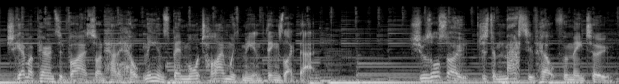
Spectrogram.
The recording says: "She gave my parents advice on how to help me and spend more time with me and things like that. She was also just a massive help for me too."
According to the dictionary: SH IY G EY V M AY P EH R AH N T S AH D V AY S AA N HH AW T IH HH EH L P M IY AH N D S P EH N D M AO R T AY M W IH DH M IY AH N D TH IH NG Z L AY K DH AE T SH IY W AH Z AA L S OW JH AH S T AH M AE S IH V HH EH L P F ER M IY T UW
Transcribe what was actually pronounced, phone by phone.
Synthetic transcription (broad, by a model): SH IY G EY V M AY P EH R AH N T S AH D V AY S N HH AW T IH HH EH L P M IY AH N S P EH N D M AO R T AY M W IH DH M IY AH N TH IH NG Z L AY K DH AE T SH IY W AH Z AA L S OW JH AH S T AH M AE S IH V HH EH L P F ER M IY T UW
